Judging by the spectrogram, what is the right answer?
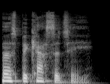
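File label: "perspicacity", British English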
